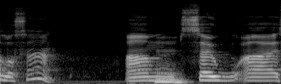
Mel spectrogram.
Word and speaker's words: Lausanne: great yeah ted uh is it lost lawson how do you pronounce that lassen in uh switzerland oh lausanne um so uh says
